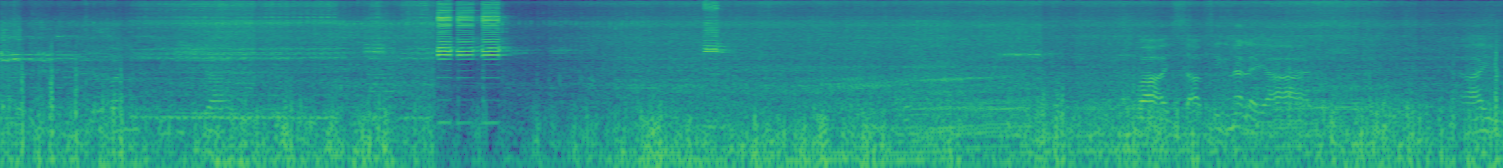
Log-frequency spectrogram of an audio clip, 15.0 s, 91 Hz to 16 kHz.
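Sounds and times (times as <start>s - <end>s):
motorcycle engine rumble: 0.0s - 15.0s
horn beeps: 1.5s - 5.8s, 7.0s - 7.4s, 10.0s - 10.6s.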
